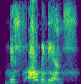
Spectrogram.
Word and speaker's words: disobedience: Okay, you can see the syllable here, ba sound. You have to put some emphasis there.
